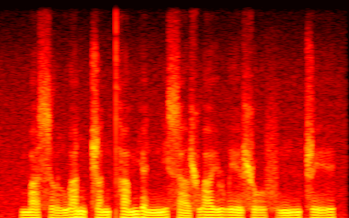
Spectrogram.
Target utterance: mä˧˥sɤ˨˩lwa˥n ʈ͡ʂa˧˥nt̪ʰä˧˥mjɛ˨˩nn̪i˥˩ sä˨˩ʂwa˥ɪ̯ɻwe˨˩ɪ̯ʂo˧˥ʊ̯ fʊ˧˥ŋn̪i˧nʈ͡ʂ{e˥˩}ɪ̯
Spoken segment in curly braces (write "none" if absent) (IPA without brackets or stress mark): e˧˥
